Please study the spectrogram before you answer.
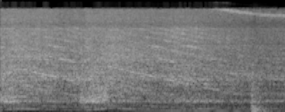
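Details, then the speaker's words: Engine revved right after replacing the belt tensioner, the idler pulley and the drive belt: blips up and settles cleanly with no pulley rattle or grinding; a slight squeak from the freshly fitted belt is expected to go away. "All good, guys. So there's a little bit squeak in the belt, the drive belt, but that will be gone soon because we just put it the belt now."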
